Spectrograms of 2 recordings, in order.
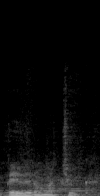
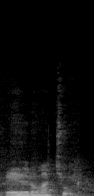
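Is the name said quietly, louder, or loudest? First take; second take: quietly; louder. First: It is said in a very quiet voice. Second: It is said somewhat louder.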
